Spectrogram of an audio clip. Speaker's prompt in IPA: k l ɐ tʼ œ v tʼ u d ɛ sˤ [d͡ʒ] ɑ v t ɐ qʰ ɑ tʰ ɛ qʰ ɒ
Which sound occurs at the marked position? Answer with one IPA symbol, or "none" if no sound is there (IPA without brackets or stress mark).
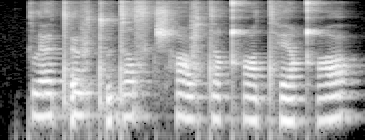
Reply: t͡ʃʰ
